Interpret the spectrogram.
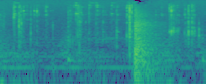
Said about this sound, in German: Sie verharrte im Türrahmen und spielte mit ihrem Schlüsselbund.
